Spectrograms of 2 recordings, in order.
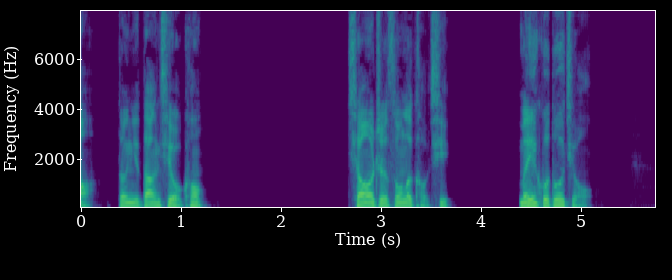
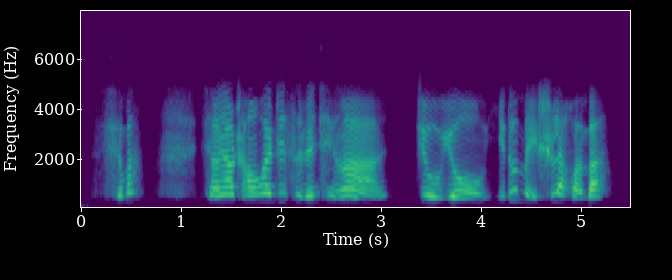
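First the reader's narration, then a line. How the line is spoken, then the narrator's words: Joking. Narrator (Chinese): 安子夏开玩笑说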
